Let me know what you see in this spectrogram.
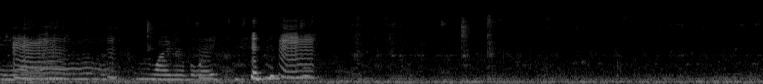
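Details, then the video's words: Otter whining: several wavering, nasal squeals packed into the first three seconds, some sliding downward, with faint background music continuing after the calls fall silent. "The heart-melting sound of otters哼哼唧唧的水獭"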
